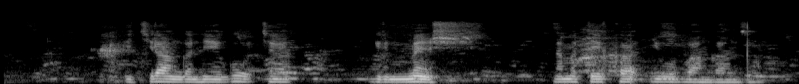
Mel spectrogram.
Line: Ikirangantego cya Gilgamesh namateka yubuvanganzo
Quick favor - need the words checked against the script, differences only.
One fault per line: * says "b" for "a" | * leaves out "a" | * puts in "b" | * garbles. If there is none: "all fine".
all fine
